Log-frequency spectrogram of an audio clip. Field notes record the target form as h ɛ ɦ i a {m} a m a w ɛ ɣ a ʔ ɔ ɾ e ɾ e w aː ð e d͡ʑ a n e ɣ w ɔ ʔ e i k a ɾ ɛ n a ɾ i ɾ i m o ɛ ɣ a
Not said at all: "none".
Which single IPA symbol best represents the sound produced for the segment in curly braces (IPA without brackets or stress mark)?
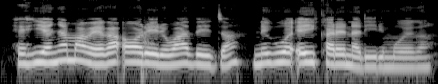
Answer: ɲ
